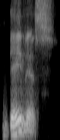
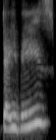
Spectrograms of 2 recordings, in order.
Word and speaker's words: Davies: and that that word that last name is pronounced Davis in England even though there's two spellings so it's either is which is Davis or I which is technically Davies but if people say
